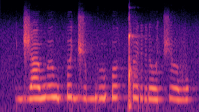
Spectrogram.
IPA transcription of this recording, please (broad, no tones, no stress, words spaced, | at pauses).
d͡ʒawɤw ʔɤd͡ʒʊbuʔo ǃɵrot͡ʃɤv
